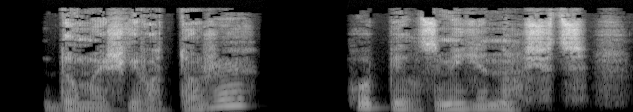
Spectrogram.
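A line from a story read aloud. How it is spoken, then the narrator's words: Whispered question. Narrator (Russian): шепотом спросила Женя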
